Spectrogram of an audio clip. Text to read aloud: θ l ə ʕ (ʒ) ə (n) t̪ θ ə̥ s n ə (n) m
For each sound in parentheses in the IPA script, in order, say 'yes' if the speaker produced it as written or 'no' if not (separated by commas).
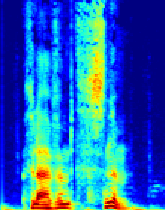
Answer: no, no, no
